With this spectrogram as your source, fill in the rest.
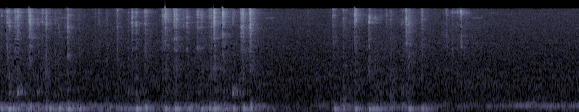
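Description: Both hands type continuously with their fingertips on a plastic laptop keyboard with chiclet keys, resting on a desk. Soft, quick key taps patter irregularly over a low, muffled thump, with short bright clicks on top. The typing comes in two bursts separated by a brief quieter lull, then trails off softly.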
